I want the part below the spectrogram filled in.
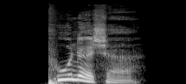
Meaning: inflection of punisch: 1. strong/mixed nominative masculine singular 2. strong genitive/dative feminine singular 3. strong genitive plural
- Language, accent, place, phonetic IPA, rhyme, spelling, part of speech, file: German, Germany, Berlin, [ˈpuːnɪʃɐ], -uːnɪʃɐ, punischer, adjective, De-punischer.ogg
